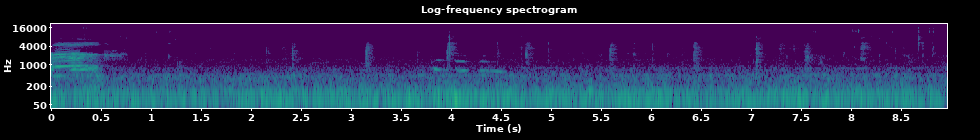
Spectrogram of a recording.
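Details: House cat waiting for its breakfast in the morning. One short, bright meow opens the clip, followed by a quiet indoor room with a low steady hum and scattered soft clicks.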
